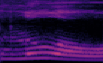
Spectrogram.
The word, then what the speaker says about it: Luo: that's a Luo word, and it comes from the Luo tribe or Luo community, and that's in Kenya.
